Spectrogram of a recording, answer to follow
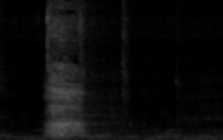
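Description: A single short, sharp breath, a gasp, about half a second in; otherwise near silence.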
